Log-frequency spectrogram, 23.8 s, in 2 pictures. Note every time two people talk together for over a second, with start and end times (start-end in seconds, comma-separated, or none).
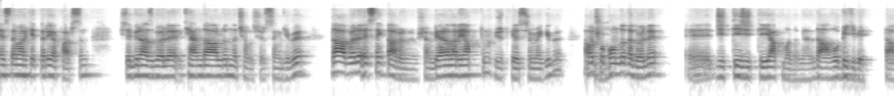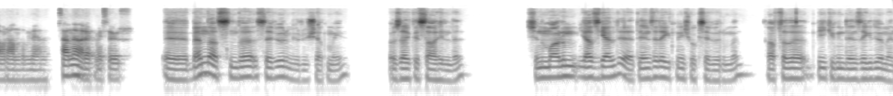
none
